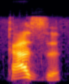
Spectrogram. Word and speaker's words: casa: acontece também no português na palavra casa por exemplo apesar de se inscrever um s a gente pronuncia um z casa e na expressão Mais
